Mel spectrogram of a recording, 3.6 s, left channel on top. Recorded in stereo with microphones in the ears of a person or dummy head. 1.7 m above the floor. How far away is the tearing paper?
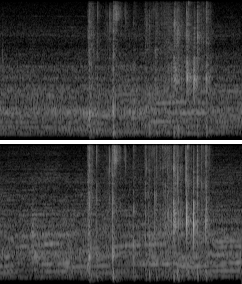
About 0.7 m.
